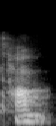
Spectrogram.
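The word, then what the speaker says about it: thumb: W यहाँ पे silent है, यहाँ पे L साइलेंट है, यहाँ पे B साइलेंट है. सो ये पाम है, ये रिस्ट है और ये थम, थम, थम.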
